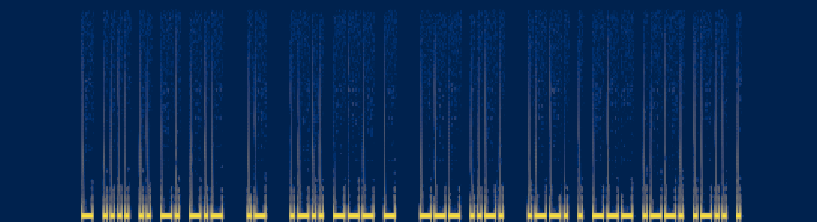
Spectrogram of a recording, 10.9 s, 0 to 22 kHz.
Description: Morse code, heard as a keyed tone, about 25 wpm, 700 Hz. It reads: THINK A LOT OF PEOPLE
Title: Sets of 5 Words 25wpm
